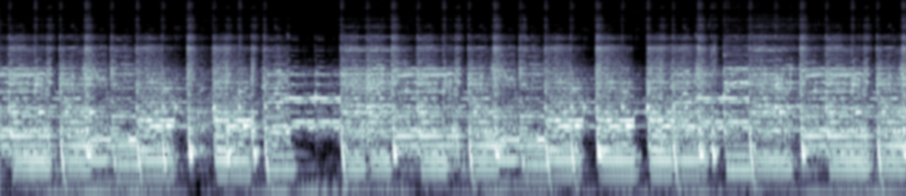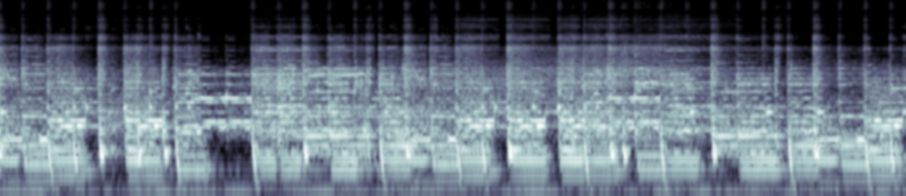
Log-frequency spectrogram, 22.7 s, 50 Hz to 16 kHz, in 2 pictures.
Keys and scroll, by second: 4.8 super+z, 5.4 super+z, 8.1 super+z, 8.3 super+z, 9.2 BackSpace.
